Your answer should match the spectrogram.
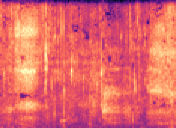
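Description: Faint rustling and scuffing, with a few soft, irregular knocks, from a camera being handled and carried over rocky ground.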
